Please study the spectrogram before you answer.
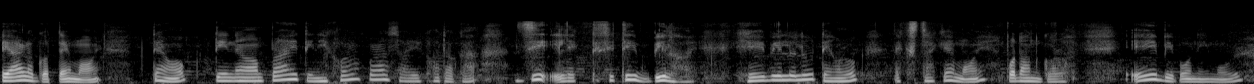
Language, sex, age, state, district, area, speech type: Assamese, male, 18-30, Assam, Charaideo, rural, spontaneous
